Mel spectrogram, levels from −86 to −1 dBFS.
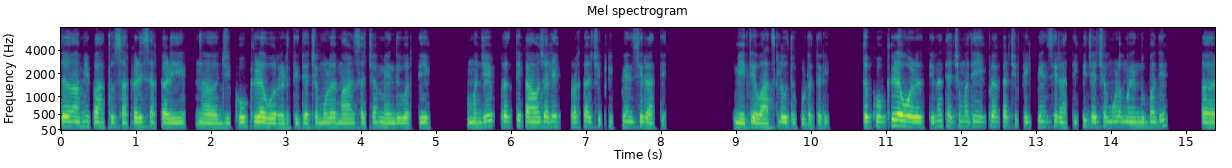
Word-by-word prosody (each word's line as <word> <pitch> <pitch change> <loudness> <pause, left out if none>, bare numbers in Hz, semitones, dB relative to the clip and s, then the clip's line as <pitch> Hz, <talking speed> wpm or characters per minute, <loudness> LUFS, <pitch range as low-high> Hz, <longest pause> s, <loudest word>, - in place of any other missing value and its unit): तर 145 - +7
आम्ही 140 +1 -1
पाहतो 135 -1 0
सकाळी-सकाळी 130 -1 +1 0.3
न - - 0 0.2
अ, 120 - +2
जी 125 - -4
कोकिळा 140 0 +5
ओरडते 120 -2 +1
त्याच्यामुळे 130 +2 0
माणसाच्या 125 +2 -3
मेंदूवरती 130 0 0
एक 135 - +1 0.5
म्हणजे 135 +4 0
प्रत्येक 145 +1 -1
आवाजाला 140 +1 +2
एक 145 - -4
प्रकारची 140 0 -3
फ्रिक्वेन्सी 140 0 -4
राहते. 125 -6 -2 1.0
मी 125 -2 +4
ते 135 - +6
वाचलं 120 +2 +1
होतं 135 -3 +3
कुठेतरी. - - -5 0.5
तर - - +5
कोकिळा 150 +4 +4
ओरडते 140 -3 +7
ना 155 - -4
त्याच्यामध्ये 145 0 -4
एक 140 - -6
प्रकारची 145 -1 -3
फ्रिक्वेन्सी 140 +1 -4
राहते, 135 -1 -4
की - - -3
ज्याच्यामुळे 140 0 -2
मेंदूमध्ये 135 +3 -1 0.5
अ, - - +3
135 Hz, 150 wpm, -22 LUFS, 130-140 Hz, 1.0 s, तर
